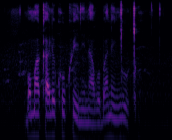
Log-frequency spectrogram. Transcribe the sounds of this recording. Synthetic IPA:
ɓɔmakʰalɛkʰukʰwininaɓɔɓaneŋ͡ǀuːǀɔ̥

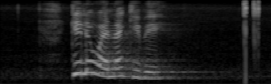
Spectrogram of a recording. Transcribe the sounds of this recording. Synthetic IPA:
kʼɪlɪwɛnakʼɪbɛ

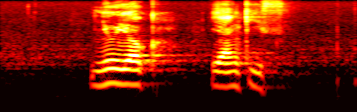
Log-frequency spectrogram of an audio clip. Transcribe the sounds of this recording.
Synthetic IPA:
nujɔkʰ | jaŋkʼiːsi̥

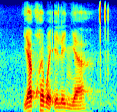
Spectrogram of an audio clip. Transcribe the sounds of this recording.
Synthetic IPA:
jaq͡χʰwɛbɔʔɪleŋ̩ja

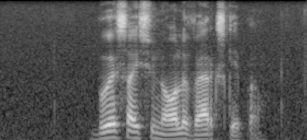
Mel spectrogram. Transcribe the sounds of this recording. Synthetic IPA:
buəsɐjsjunɑːləværkskɛpə̰ŋ

